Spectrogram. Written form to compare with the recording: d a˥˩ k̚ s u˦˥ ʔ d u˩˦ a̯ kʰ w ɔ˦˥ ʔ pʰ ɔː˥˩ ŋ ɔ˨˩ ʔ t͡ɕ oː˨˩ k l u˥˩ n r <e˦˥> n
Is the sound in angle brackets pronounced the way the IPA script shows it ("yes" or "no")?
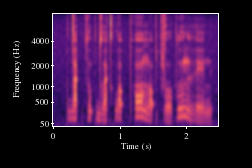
no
